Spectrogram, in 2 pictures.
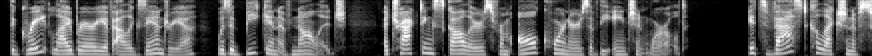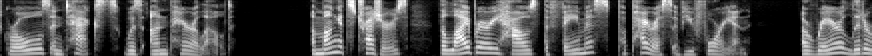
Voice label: voiceover en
